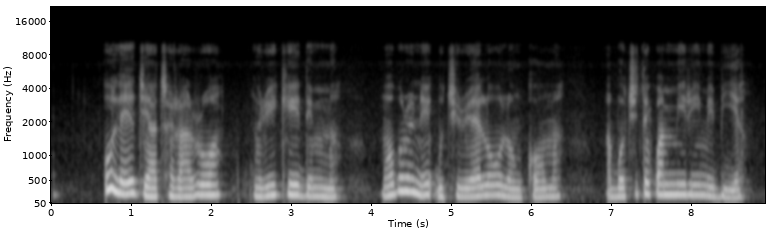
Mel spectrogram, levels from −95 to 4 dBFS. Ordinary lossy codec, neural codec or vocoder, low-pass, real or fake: none; none; 9.9 kHz; real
